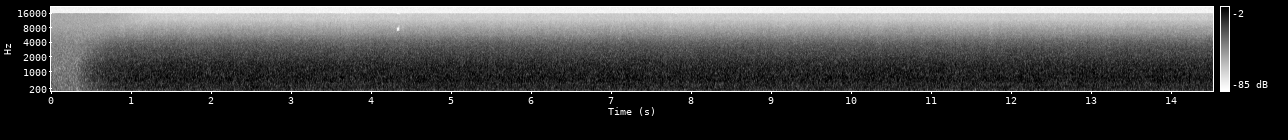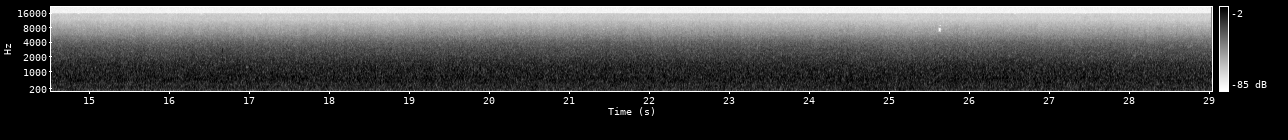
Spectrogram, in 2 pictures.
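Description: Steady rush of a river running over rocks and low rapids, fading in quickly at the start and then holding even.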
